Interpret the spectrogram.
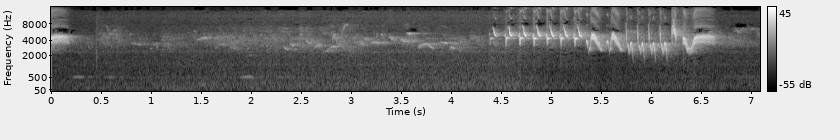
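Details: Birds chirping in the trees: soft, faint high twittering at first, then a loud burst of rapid, sharp, high chirps repeated quickly for about two seconds before stopping, over light background hiss.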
